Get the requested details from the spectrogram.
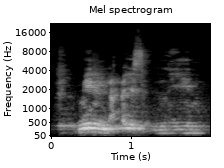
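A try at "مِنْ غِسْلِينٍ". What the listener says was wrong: nah, huruf ghain.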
